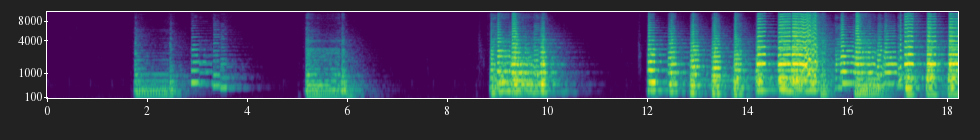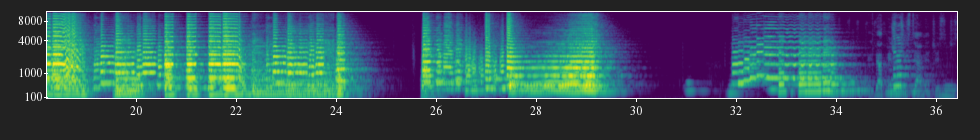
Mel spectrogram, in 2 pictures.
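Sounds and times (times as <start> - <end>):
brass: 1.8 - 3.8, 5.2 - 6.4, 8.8 - 10.6, 11.9 - 24.7, 25.7 - 29.9, 31.9 - 35.7.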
